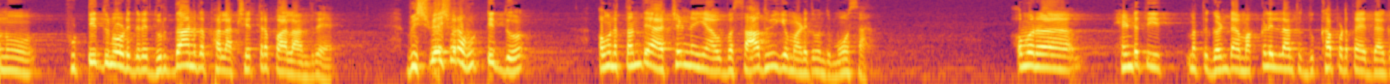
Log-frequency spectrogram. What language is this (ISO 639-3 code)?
kan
